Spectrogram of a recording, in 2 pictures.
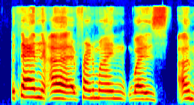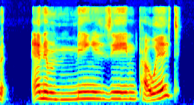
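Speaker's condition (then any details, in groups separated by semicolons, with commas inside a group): Friedreich's ataxia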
